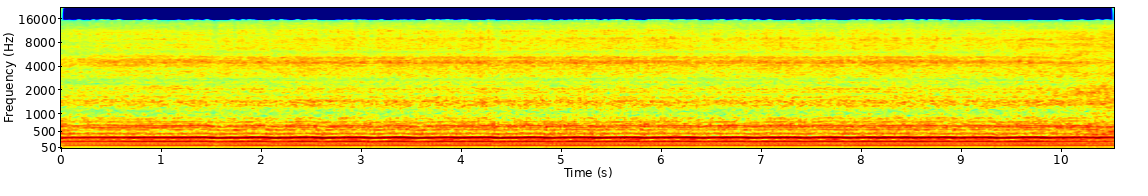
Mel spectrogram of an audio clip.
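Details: Bolens push mower with a Briggs & Stratton engine (classic or newer OHV), restarted after refitting the air filter following no-start repair. Loud, steady drone at constant pitch with no surging, misfires or knocks; running smoothly.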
